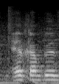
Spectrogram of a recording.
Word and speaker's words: El Campeon: And then El Campeon, ay aliw naman, El Campeon Pigeon Feeds, yun ang tamang pronunciation mga kalapati.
